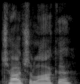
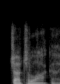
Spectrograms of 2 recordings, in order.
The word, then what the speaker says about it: chachalaca: the the chocolate how do you say it chachalaca chachalaca yeah charge the locker and that that's that's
